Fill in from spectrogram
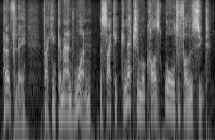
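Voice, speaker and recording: A man's voice: lowish voice, big pitch swings, fast talker, breathy edge, no echo, faint music behind. A man playing a clever, earnest alien Time Lord hero in an audio drama, with precise, theatrical, formal diction. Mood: gently cautious.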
